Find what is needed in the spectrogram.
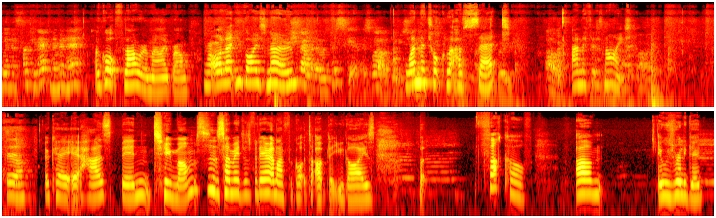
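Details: Tourette syndrome with vocal tics occurring throughout, including violent or aggressive tics.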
